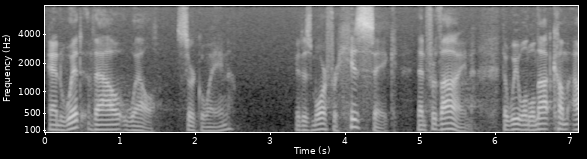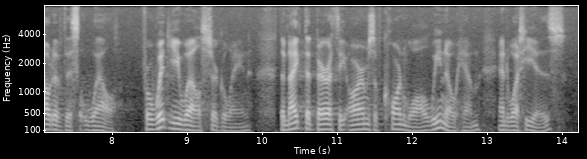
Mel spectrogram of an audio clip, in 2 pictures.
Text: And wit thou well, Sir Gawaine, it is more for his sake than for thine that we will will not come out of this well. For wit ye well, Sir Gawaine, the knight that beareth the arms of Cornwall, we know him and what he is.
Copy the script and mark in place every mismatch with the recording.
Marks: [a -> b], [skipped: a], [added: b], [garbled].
And wit thou well, Sir Gawaine, it is more for his sake than for thine that we will will not come out of this well. For wit ye well, Sir Gawaine, the knight that beareth the arms of Cornwall, we know him and what he is.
